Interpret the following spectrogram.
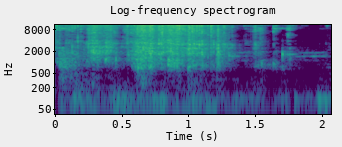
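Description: Clear plastic bag of decorative rattan and wicker balls crinkling as it is handled: a dense crackling rustle that thins out near the end.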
